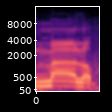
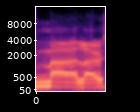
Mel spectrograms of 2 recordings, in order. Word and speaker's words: merlot: that's what mazda chose i was saying murloc before but it's actually merlot so that's how you say it we've also got a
